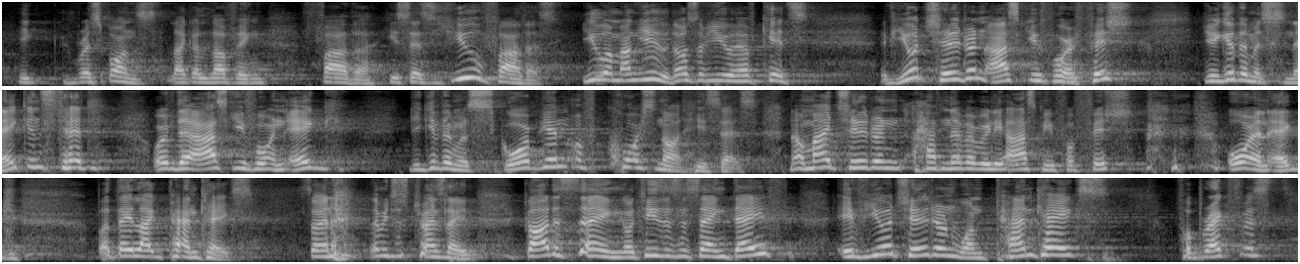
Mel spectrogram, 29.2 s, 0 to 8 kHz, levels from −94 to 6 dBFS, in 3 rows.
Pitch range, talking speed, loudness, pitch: 175-240 Hz, 185 wpm, -24 LUFS, 210 Hz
